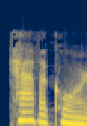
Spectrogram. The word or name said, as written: cavicorn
